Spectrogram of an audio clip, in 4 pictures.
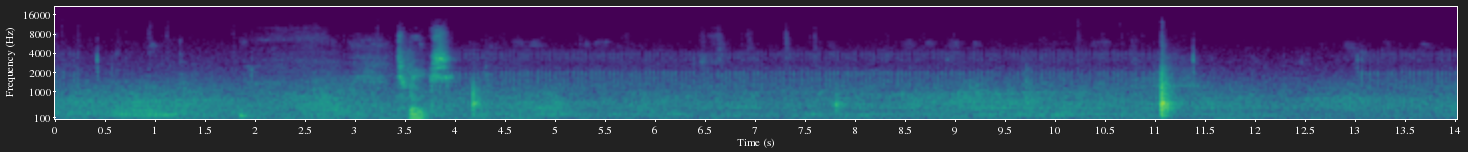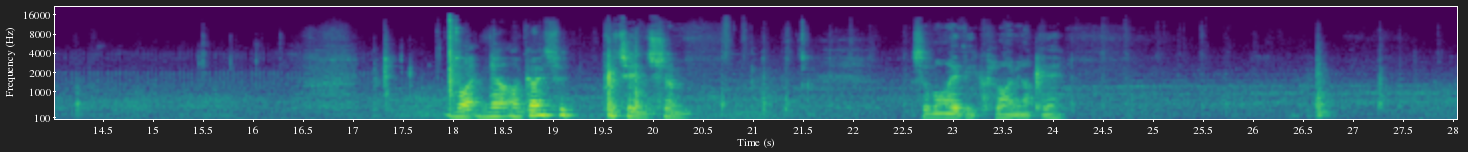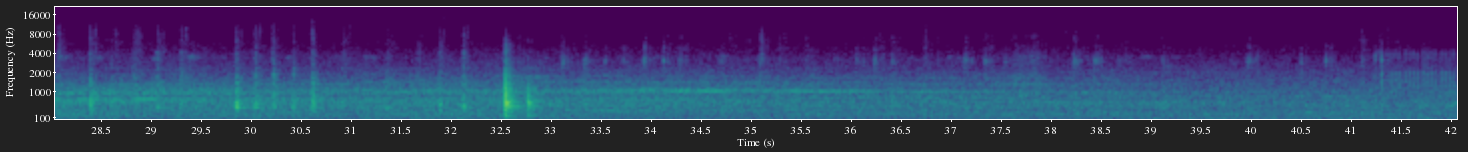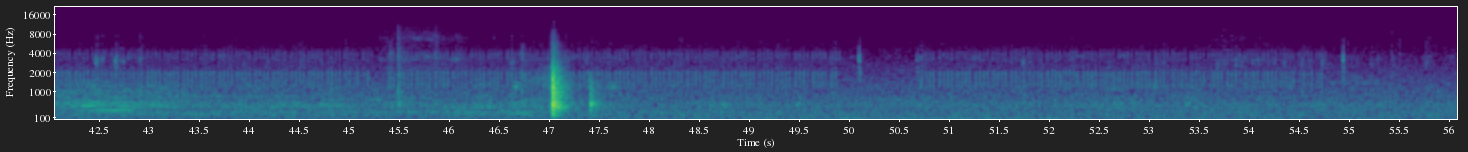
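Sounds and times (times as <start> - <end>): faint steady hum: 0.0 - 56.0
brush strokes on paper: 6.4 - 7.7, 19.3 - 32.3.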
